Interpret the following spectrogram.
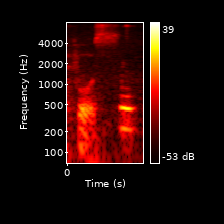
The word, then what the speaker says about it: fausse: Fausse, parce qu'il y a combien de S là? Combien? Un S ou deux S dans le mot fausse? Yes. Deux S, bravo. Alors tu entends le son fausse. C'est un son S.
